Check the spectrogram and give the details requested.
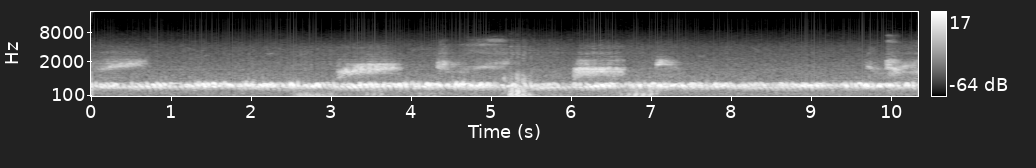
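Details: In Tiveden, Sweden, during April 2023, black grouse at their lek make a continuous burbling, rookooing drone. Repeated hissing sneezes come every second or two, and low thumps are heard between them.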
